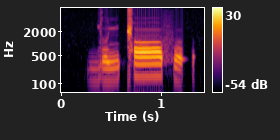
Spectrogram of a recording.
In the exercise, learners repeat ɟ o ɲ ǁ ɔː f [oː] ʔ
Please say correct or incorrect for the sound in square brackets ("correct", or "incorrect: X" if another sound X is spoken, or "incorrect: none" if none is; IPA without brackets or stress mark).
incorrect: o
